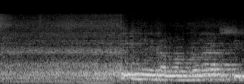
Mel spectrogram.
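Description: Speech from a projected archival film's soundtrack: a short pause with a low hum, then a man's voice talking from about a second in.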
